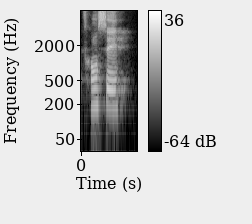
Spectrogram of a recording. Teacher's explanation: Perceba que eu não pronunciei o S, né?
